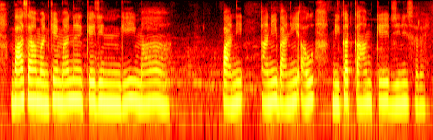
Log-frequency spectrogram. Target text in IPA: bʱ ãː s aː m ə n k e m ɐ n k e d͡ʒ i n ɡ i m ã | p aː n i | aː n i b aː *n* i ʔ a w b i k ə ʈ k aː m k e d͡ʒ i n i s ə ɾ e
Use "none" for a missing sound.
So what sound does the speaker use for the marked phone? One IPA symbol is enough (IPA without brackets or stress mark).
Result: n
